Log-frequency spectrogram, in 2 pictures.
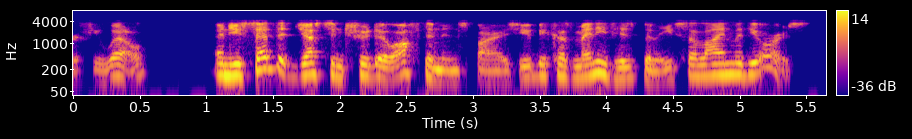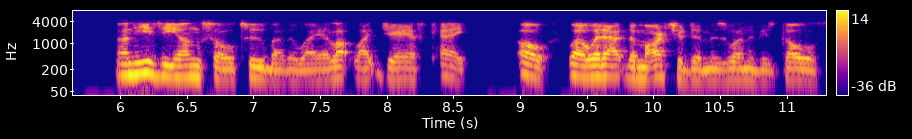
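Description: A man teaches in a conversational, spiritual-guide style. His delivery is measured and explanatory, with lively, wide-moving intonation. The voice sits at a middle pitch. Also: breathy edge, phone-quality sound. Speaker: spiritual guide speaking as the Keeper.

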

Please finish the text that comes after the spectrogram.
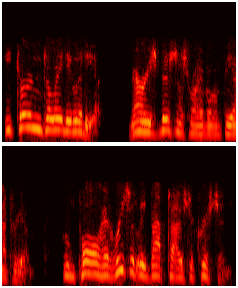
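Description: Phone-line man reading a novel, high voice. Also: animated, normal speed, breathy edge, dry recording. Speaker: host reading a novel aloud. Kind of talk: dramatic audiobook-style reading. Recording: thin, phone-like radio line.

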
